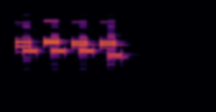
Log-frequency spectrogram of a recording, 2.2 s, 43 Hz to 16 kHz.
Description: Multi-frequency trunk signalling (R2, with the far end's replies), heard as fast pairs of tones, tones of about 140 ms. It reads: 4955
